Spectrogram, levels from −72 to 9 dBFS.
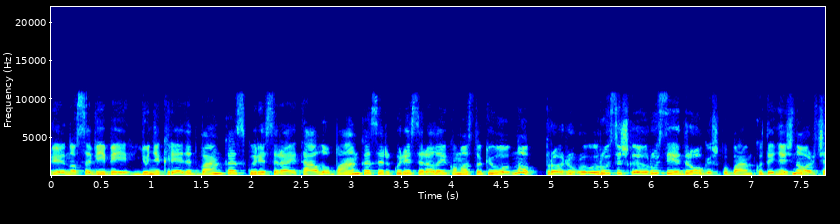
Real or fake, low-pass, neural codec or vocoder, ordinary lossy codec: real; 10.8 kHz; none; AAC, 64 kbps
